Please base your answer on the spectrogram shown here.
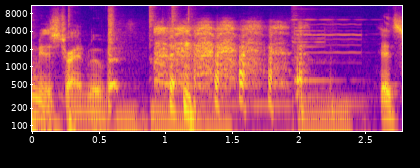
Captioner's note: laughter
